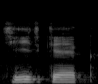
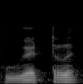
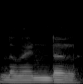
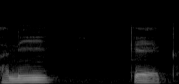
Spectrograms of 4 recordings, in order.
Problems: none marked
